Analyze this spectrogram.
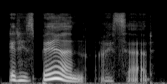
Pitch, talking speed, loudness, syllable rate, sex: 190 Hz, 180 wpm, -18 LUFS, 3.8 syllables/s, female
